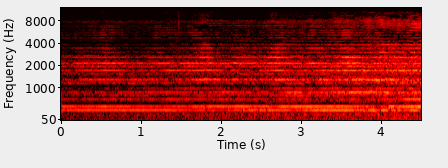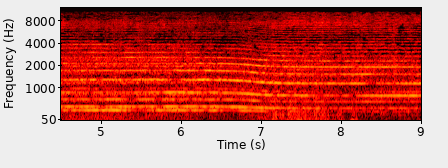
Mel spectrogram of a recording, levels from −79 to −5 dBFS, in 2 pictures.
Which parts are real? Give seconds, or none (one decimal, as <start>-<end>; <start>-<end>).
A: 0.0-1.8; 2.6-3.7; 4.2-5.5; 6.5-9.0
